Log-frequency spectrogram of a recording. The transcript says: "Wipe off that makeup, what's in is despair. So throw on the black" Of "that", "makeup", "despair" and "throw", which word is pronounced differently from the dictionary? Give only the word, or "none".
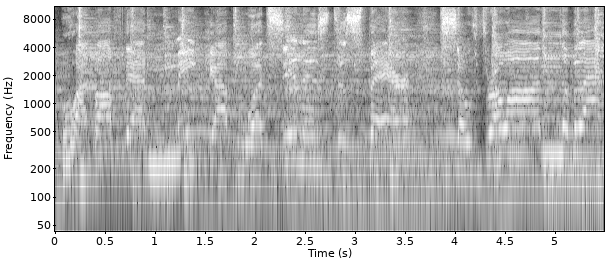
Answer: none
